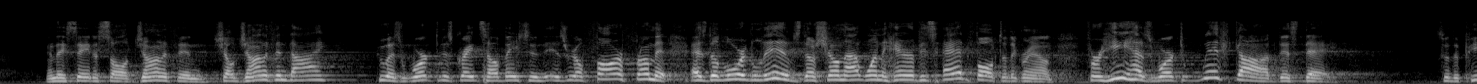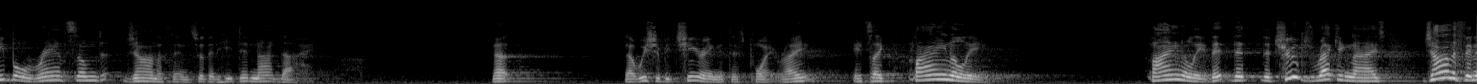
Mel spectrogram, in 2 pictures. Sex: male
